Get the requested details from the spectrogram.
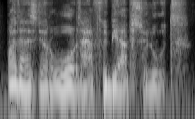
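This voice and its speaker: A man playing a proud, strong-willed warrior in a tabletop game, arguing earnestly in a husky voice. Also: low voice, monotone, brisk, soft background music. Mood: earnest, pleading.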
